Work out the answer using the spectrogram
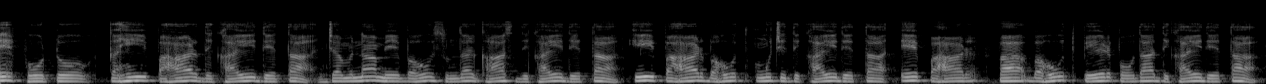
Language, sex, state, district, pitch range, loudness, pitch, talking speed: Bhojpuri, male, Bihar, Gopalganj, 135-160 Hz, -30 LUFS, 150 Hz, 130 wpm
